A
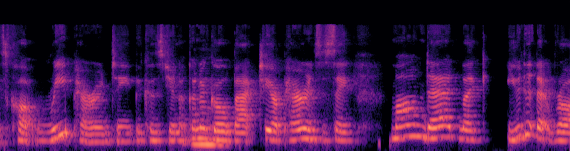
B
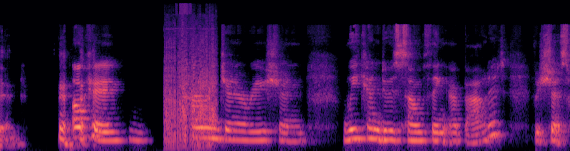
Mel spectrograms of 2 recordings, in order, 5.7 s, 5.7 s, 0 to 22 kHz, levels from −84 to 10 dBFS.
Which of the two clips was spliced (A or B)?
B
